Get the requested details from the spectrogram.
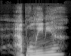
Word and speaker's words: Apollonia: Apollonia on her, how do you pronounce Apollonia? – Apollonia.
